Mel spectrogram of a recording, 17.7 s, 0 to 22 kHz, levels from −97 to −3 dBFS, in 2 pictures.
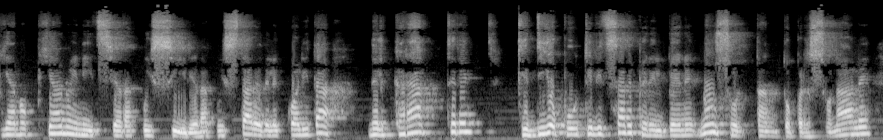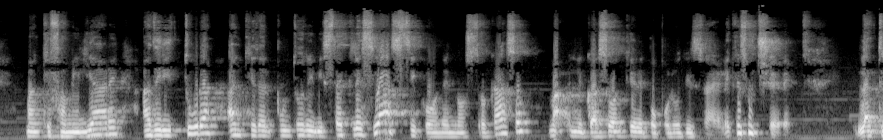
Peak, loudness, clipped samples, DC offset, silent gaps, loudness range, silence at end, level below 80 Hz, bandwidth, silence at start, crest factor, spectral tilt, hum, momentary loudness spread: -6 dBFS; -18 LUFS; under 0.1%; under 0.1%; none; 2 LU; 0 s; -50 dBFS; 16 kHz; 0 s; 12 dB; -6 dB/octave; none; 6 LU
